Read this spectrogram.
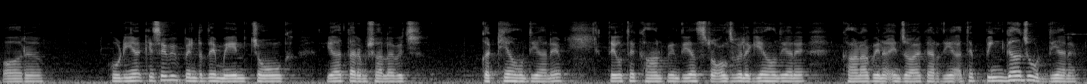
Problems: none marked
